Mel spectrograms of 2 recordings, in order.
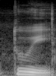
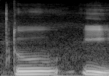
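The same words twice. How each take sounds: First: Said in the usual way. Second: "তু ই" as two separate sounds with a gap; split syllables. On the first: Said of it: "তাহলে হচ্ছে তুই". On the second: Shown as a demonstration. Teacher showing how it is written, "তু ই" said in two pieces. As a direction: break it apart: "তু", pause, "ই". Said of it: "আমরা এটাকে এভাবে লিখতে পারি".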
